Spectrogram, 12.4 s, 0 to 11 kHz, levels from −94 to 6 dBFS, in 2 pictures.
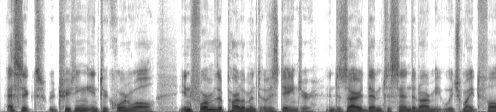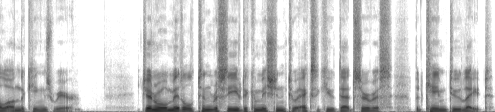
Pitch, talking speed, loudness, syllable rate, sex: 110 Hz, 180 wpm, -20 LUFS, 5.8 syllables/s, male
